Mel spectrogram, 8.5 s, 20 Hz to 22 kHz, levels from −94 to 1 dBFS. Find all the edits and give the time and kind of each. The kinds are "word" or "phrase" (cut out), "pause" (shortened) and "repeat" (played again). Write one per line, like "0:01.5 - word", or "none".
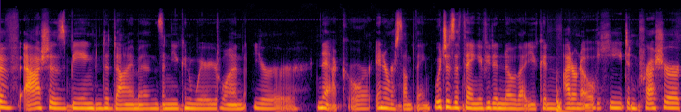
0:01.2 - word
0:02.0 - word
0:02.7 - word
0:03.1 - word
0:04.9 - word
0:07.5 - word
